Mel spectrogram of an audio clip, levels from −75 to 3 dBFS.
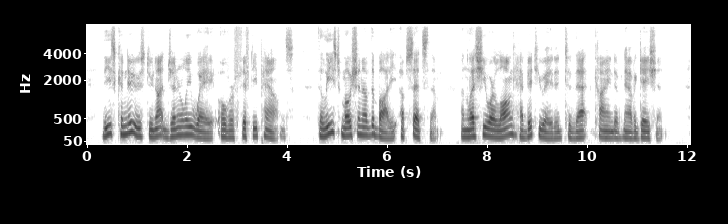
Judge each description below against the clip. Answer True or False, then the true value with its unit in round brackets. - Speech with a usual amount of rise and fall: True (4.8 semitones)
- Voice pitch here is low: True (130 Hz)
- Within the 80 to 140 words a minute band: True (135 wpm)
